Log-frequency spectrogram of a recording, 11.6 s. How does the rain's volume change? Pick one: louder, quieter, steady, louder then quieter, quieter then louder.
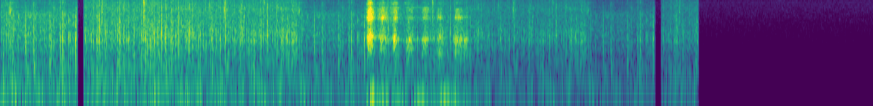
quieter.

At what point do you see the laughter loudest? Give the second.
5 s.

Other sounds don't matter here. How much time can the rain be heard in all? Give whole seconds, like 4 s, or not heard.
9 s.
